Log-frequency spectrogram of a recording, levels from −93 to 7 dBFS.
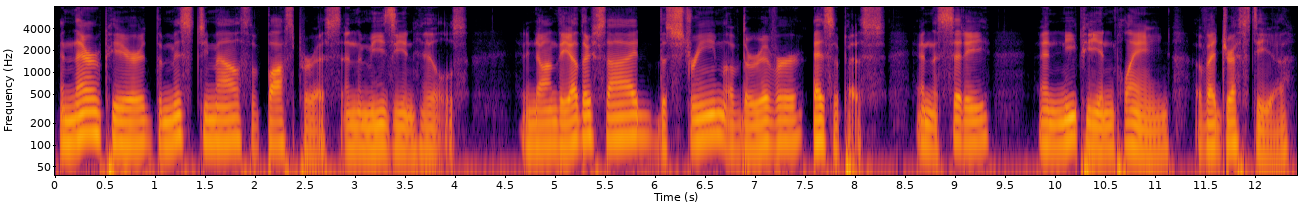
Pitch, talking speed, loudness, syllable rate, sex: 105 Hz, 150 wpm, -20 LUFS, 4.3 syllables/s, male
